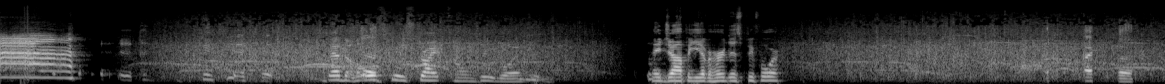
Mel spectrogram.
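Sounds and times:
laughter: 0:00.0 - 0:05.5
standing ovation crowd applause: 0:01.2 - 0:07.0, 0:07.7 - 0:11.6
voices shouting: 0:01.4 - 0:06.1, 0:08.9 - 0:11.6
speech: 0:02.0 - 0:05.6, 0:06.5 - 0:08.0, 0:11.2 - 0:11.5.

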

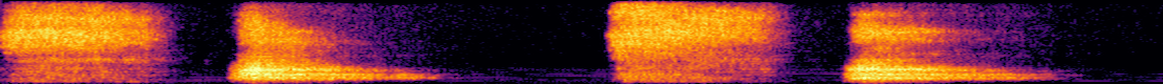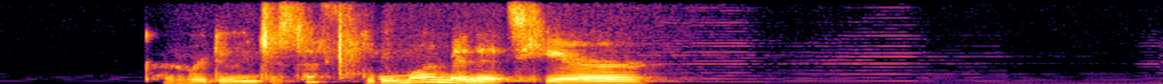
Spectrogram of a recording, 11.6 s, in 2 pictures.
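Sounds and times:
slow guided meditation breathing in through the nose and out through the mouth: 0:00.0 - 0:02.3, 0:03.0 - 0:05.4
speech: 0:06.6 - 0:09.2.

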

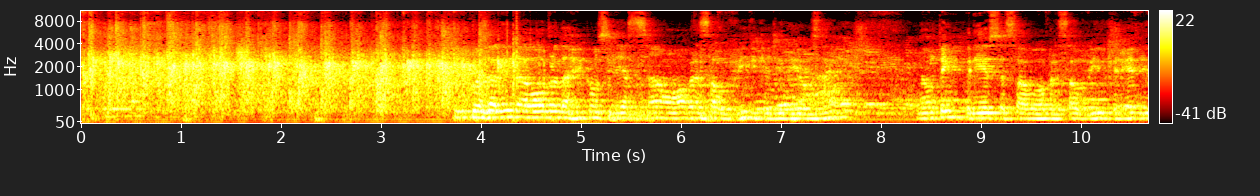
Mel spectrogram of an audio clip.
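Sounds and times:
congregation clapping hands: 0:00.0 - 0:04.8
speech: 0:03.8 - 0:10.6.

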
